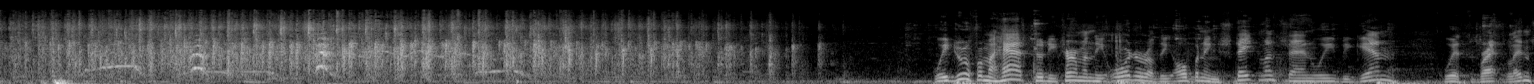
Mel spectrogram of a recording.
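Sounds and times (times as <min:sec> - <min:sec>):
audience at a political debate whooping: 0:00.0 - 0:05.9
audience at a political debate clapping: 0:00.0 - 0:08.4
speech: 0:09.4 - 0:15.3.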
